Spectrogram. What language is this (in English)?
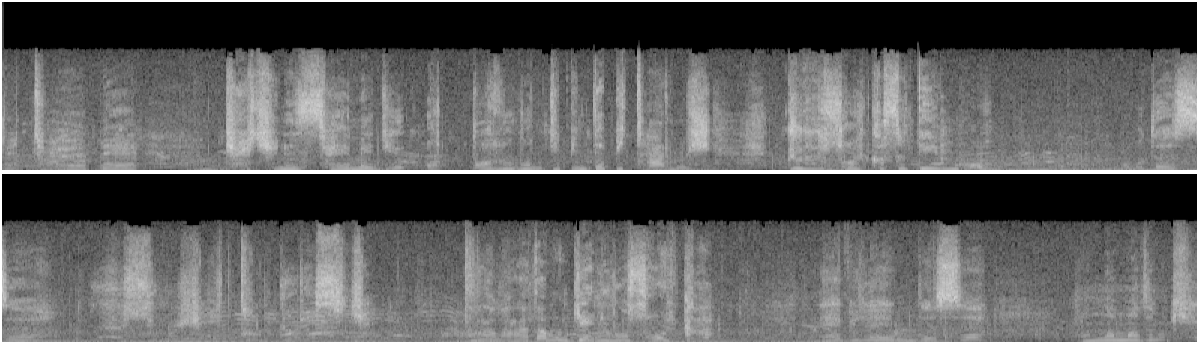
Turkish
